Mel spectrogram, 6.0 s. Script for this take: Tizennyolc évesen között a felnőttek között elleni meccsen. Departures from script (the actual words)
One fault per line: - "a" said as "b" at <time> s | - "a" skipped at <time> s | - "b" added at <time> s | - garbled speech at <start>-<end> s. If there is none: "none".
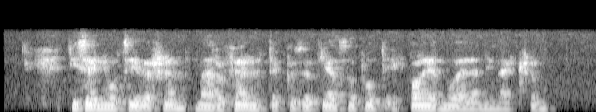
- "között" said as "már" at 1.9 s
- "játszhatott egy Palermo" added at 3.2 s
